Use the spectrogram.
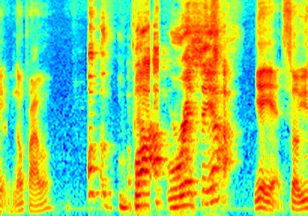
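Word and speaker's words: בְּרֵאשִׁית: Just like the word for in the beginning, it's ba reshia. Okay, that's how you say it. No problem. Ba reshia.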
